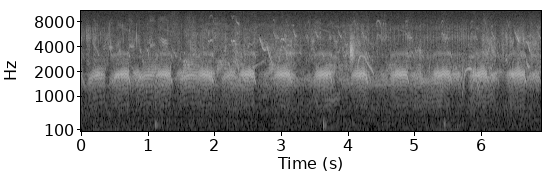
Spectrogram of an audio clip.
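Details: Male raucous toad calling hidden in the reeds of a small dam on the outskirts of Cape Town, breeding by day or night: rasping, pulsed croaks repeated about every half second in a steady chorus-like series, with faint chirps behind.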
